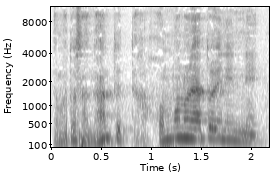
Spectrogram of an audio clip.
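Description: Middle-aged man, sermon, gravelly and fast, animated storyteller who speaks directly to the congregation. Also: fairly high pitch, a little hiss or hum. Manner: animated storytelling, acting out quoted lines and addressing listeners directly. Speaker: pastor.

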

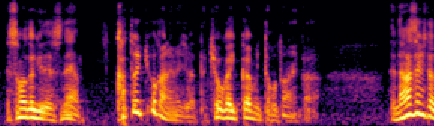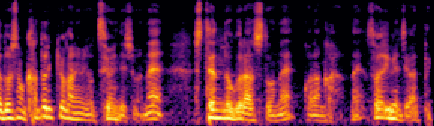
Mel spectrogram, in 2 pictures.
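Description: A man, preaching a sermon as pastor, telling a testimony with animated storytelling and sudden drops to whispers. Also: on the high side, creaky, breathy edge.

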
